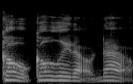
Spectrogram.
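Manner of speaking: stern, high yell. Retelling the mother ordering the dog to lie down: retelling a yell at the dog. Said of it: "She's yelling at him".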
